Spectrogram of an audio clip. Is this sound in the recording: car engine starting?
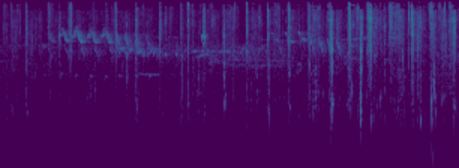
no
